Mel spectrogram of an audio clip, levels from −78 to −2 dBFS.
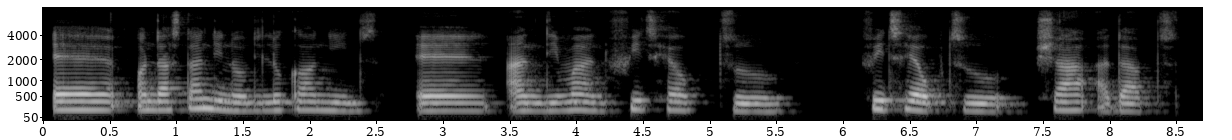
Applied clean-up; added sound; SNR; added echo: none; none; none; none.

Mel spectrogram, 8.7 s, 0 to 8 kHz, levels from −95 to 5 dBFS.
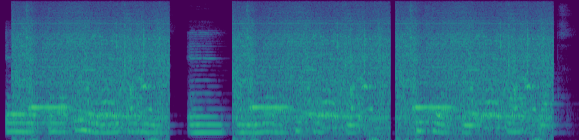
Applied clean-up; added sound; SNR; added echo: none; Subway, metro, underground / Doorbell; -5 dB; reverberation time 0.6 s.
